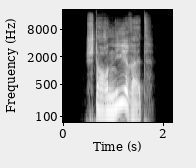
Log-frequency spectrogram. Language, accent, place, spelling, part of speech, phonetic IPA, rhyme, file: German, Germany, Berlin, stornieret, verb, [ʃtɔʁˈniːʁət], -iːʁət, De-stornieret.ogg
- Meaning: second-person plural subjunctive I of stornieren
